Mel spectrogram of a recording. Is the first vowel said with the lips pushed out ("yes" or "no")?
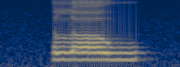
no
